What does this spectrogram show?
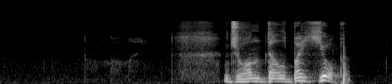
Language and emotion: Russian, angry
